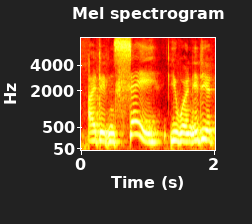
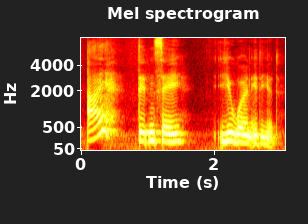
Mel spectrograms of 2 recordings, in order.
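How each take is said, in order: First: The word 'say' carries the main stress. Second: The word 'I' carries the main stress. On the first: It was shown without words. "but I stood like this" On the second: Someone else said it. "But somebody else said it"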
